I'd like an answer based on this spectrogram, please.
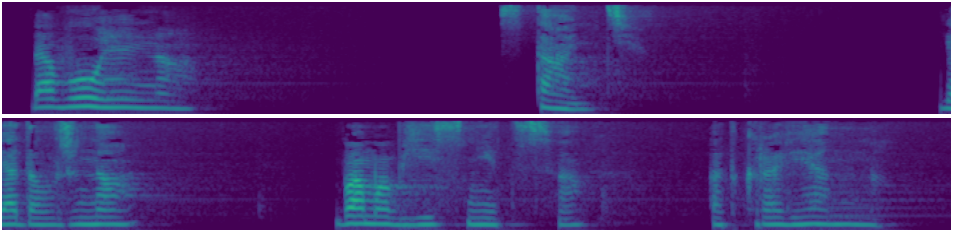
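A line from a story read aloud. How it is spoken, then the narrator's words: Quiet. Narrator (Russian): тихо она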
